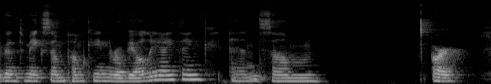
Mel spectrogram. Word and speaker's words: ravioli: to make some pumpkin ravioli I think and some or let me say it properly we're going to make some pumpkin ravioli I am Italian that's how you're supposed to pronounce that word um but yeah we're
